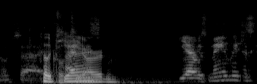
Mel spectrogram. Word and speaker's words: Cotillard: put Marion Cotillard. I don't know how to say her name. I'm sorry. Cotillard? Cotillard.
